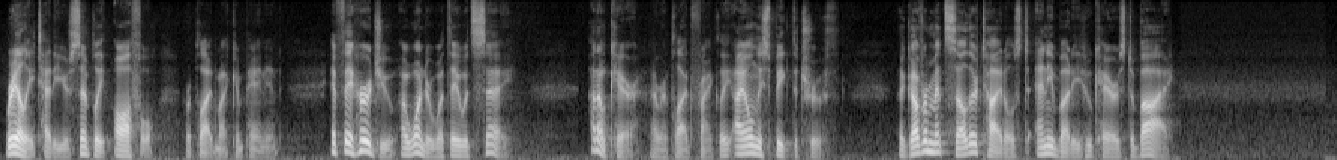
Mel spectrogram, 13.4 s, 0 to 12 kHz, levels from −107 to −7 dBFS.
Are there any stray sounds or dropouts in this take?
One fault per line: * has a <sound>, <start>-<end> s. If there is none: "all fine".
all fine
